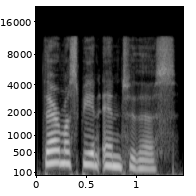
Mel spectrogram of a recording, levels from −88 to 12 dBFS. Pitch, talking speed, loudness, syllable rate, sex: 215 Hz, 285 wpm, -18 LUFS, 6.4 syllables/s, female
